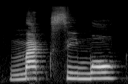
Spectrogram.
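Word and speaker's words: Máximo: Zum Beispiel bei Maximo, da spricht man das X ganz normal als X aus.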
